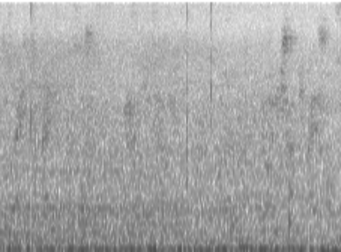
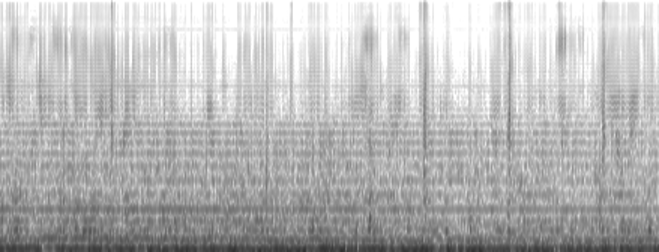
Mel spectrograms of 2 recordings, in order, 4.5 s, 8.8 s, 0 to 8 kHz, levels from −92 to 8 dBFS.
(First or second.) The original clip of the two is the first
